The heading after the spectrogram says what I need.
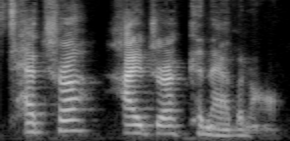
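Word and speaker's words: tetrahydrocannabinol: It's tetrahydroinabonol.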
